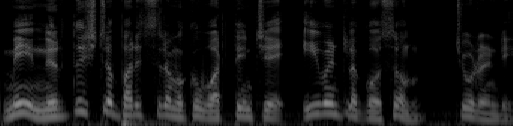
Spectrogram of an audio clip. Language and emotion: Telugu, neutral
